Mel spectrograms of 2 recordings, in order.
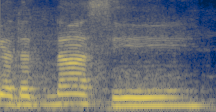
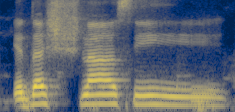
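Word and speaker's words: यदश्नासि: Yad karoshi yadadnasi. Yadashnasi. Yadadnasi. You don't know how to pronounce sha.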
